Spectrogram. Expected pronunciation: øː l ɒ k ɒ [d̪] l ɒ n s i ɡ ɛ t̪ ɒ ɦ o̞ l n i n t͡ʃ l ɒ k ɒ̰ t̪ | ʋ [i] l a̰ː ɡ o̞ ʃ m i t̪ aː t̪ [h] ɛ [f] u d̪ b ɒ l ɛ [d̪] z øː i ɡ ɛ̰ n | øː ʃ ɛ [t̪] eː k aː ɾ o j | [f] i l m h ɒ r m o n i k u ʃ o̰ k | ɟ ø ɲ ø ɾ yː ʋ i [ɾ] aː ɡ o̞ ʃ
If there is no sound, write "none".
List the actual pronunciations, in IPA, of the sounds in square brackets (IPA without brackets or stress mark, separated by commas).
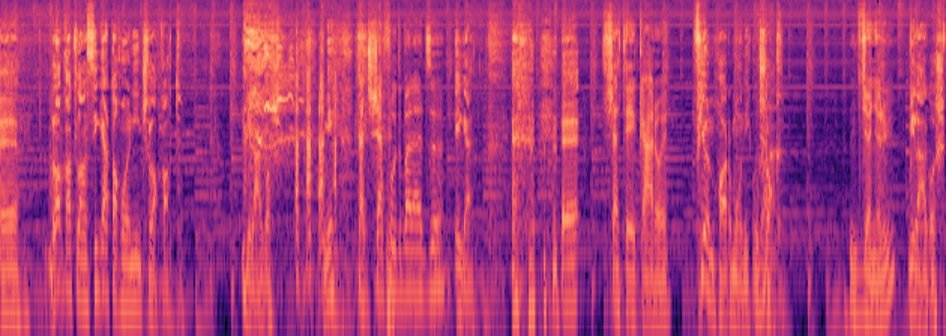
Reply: t̪, i, ʃ, f, d̪, t̪, f, l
